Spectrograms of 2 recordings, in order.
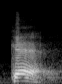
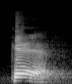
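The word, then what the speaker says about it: ك: Comparándola con la qaf es muy aguda porque se pronuncia kaf, kaf, kaf, qaf, kaf, qaf, kaf.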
